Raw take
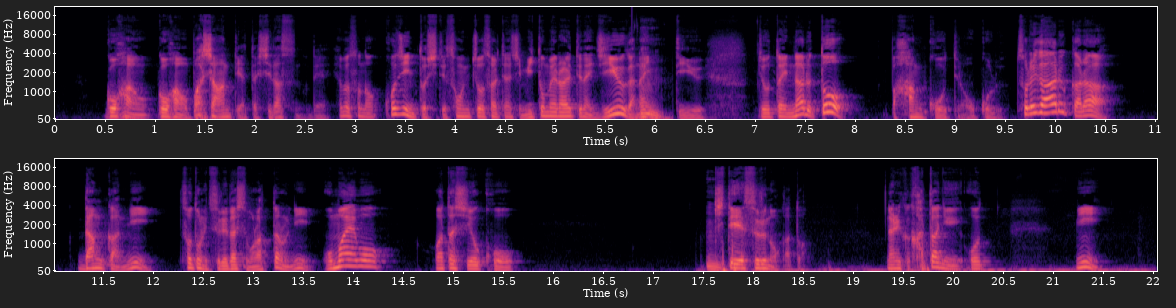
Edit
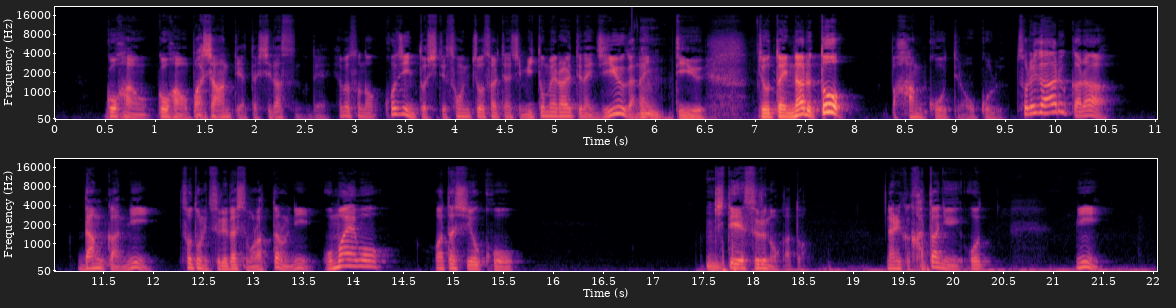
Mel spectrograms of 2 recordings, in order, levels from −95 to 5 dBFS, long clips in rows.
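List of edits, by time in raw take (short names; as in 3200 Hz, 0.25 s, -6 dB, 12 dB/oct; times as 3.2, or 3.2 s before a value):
6.15–7.82 gain +8.5 dB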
